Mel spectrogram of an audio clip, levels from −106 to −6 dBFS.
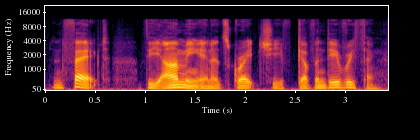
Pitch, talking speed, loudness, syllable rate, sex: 105 Hz, 175 wpm, -19 LUFS, 5.6 syllables/s, male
